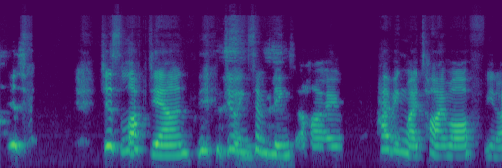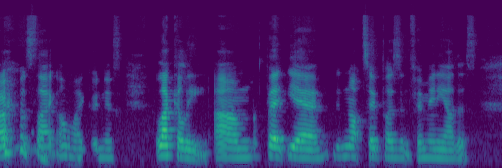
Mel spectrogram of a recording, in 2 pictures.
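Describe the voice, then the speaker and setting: With an Australian accent, a woman speaks at a moderate pace and a medium pitch, her intonation lively and her loudness swinging widely. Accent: Australian, back after years abroad. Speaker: international school educator. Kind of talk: casual interview chat. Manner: hesitant, many fillers.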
